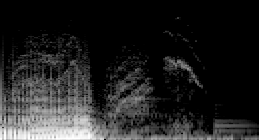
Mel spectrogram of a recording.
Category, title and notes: Music > Solo instrument
slide up
bass, basslines, blues, chords, electric, funk, fuzz, low, lowend, note, notes, pick, pluck, riff, riffs, rock, slides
